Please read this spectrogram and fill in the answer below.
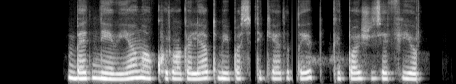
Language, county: Lithuanian, Šiauliai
